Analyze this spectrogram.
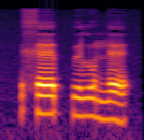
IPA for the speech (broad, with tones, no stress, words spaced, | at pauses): xɛ˦ pːʏ˦lʊ˦˨nːɛ˨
